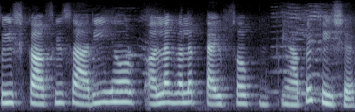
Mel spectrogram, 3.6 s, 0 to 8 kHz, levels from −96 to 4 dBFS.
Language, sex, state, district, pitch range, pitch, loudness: Hindi, female, Bihar, Sitamarhi, 220-260 Hz, 245 Hz, -22 LUFS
